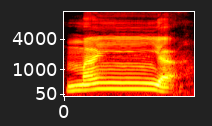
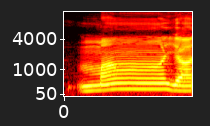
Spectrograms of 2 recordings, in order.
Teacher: نون اور یا کو ملا کے مدغم کر کے یہاں ادغام کا قاعدہ کرنا ہے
